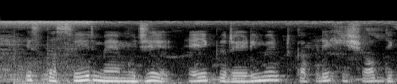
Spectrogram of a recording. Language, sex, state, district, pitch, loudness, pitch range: Hindi, male, Chandigarh, Chandigarh, 155 Hz, -15 LUFS, 145-175 Hz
